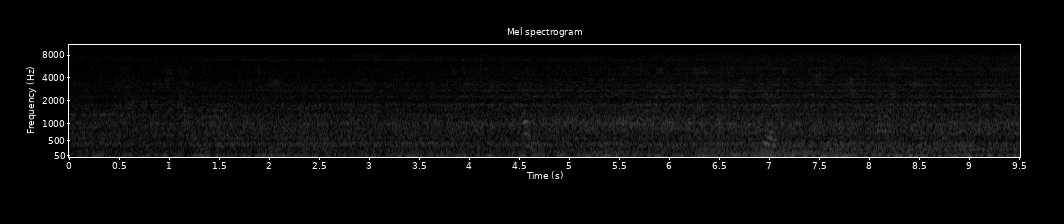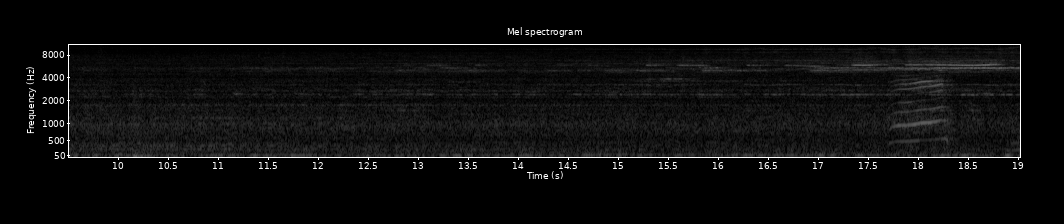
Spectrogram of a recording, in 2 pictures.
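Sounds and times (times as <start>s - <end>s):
train wheels rumbling on rail: 0.0s - 19.0s
thin high squeal: 12.7s - 19.0s.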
